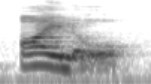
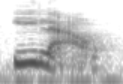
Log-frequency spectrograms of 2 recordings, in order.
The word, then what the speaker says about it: Ilaw: who helped me in the comments with the pronunciation of this one cuz I said ilw i l a w but apparently it's Ela is how it's pronounced which sounds so much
